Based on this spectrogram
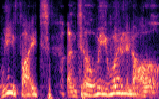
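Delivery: monstrous demon voice. Voicing a new voice coming out of a fighter: very demonic voice. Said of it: "a very demonic voice".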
